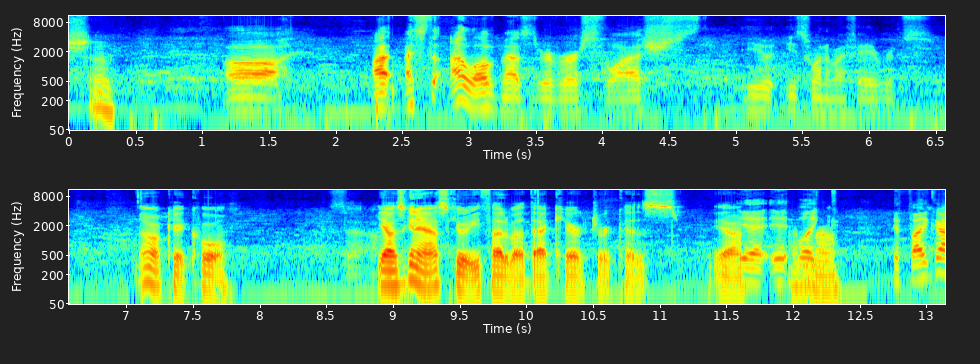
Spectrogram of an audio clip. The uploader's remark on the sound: A Bar-side chat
